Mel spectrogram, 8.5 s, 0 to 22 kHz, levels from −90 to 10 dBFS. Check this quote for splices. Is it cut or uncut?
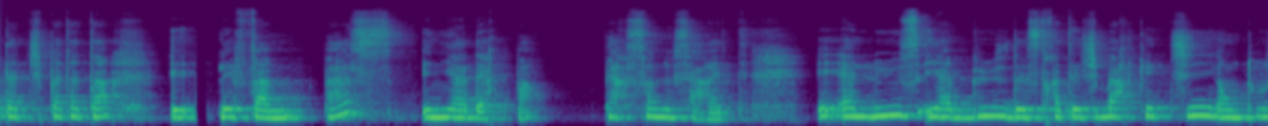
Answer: uncut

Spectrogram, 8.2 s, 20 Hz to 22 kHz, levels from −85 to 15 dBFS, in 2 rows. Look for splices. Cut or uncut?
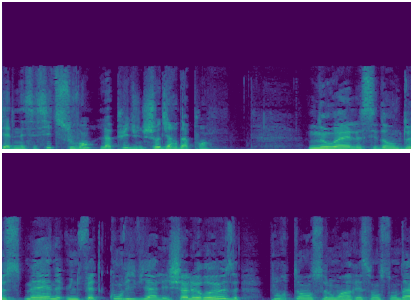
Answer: uncut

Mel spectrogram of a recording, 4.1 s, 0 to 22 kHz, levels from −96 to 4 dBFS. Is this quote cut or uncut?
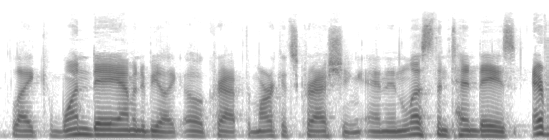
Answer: uncut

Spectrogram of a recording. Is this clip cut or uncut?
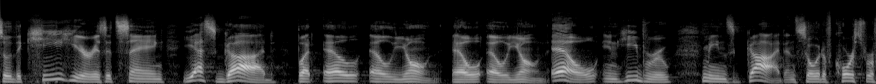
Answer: cut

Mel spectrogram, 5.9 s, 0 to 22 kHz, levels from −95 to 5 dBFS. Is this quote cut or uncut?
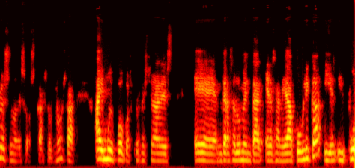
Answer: uncut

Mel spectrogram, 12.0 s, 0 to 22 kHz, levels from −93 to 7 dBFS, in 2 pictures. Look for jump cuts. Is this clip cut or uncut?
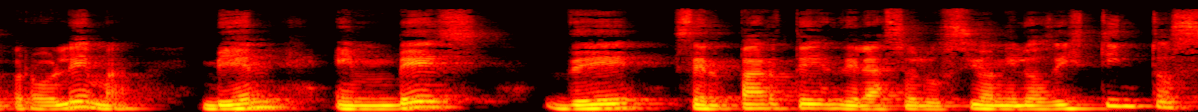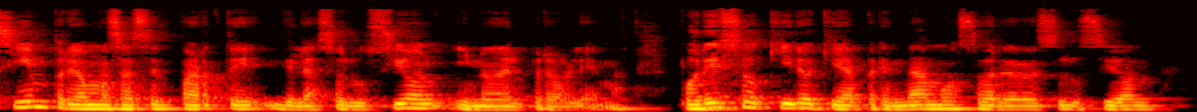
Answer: uncut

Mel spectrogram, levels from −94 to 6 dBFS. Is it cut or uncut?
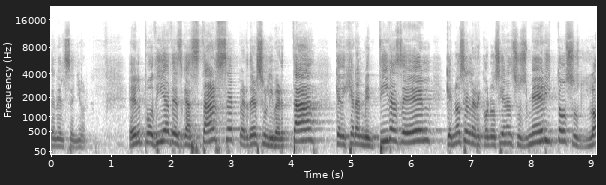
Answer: uncut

